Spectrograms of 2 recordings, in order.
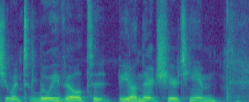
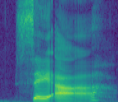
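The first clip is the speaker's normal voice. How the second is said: put-on low, creaky, sassy vocal fry; 6 semitones lower, 3 dB louder than usual. Acting out a friend as an orthodontist in a made-up scenario, put-on sassy vocal fry. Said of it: "sassy like vocal fry type of voice".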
